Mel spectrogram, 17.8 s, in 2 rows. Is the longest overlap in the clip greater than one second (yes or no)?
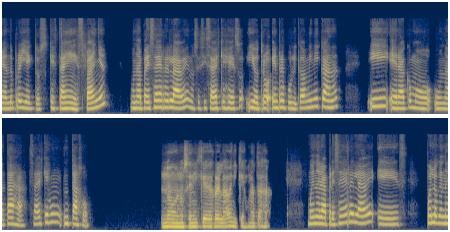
no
